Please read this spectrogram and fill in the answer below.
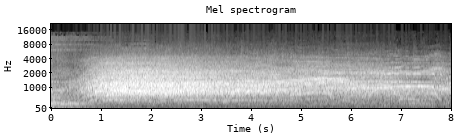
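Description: Concert audience cheering and screaming at the end of a song. It swells about a second in and slowly fades away.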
